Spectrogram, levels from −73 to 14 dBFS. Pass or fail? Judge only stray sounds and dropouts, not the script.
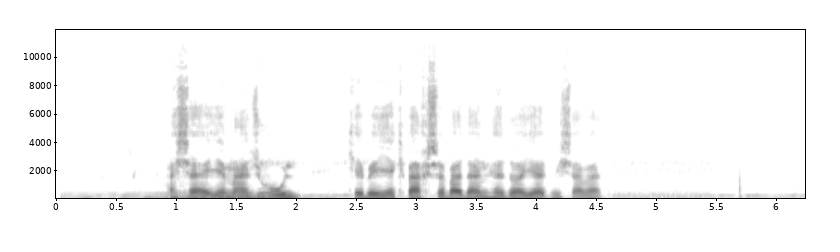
pass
